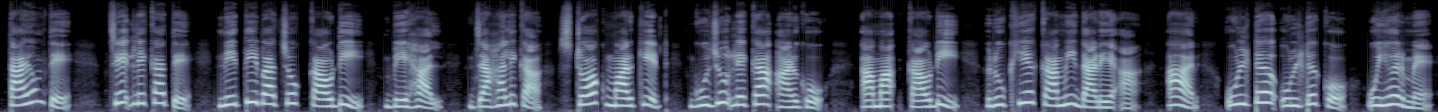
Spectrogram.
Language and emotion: Santali, neutral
